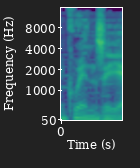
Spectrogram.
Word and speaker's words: Quincy: Historian Harlow Giles Unger wrote a biography of John Quincy Adams. Quincy, incidentally, is how the family pronounced it.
